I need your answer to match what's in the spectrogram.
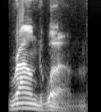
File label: "roundworm", British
